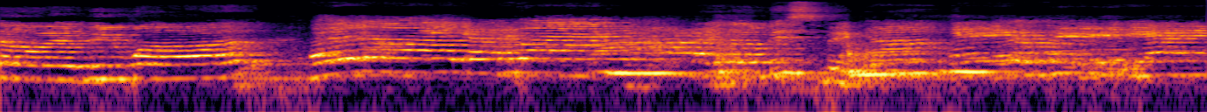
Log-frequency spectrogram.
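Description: Young children singing a song together with their teacher as she leads the hand motions; the singing runs on without a break.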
